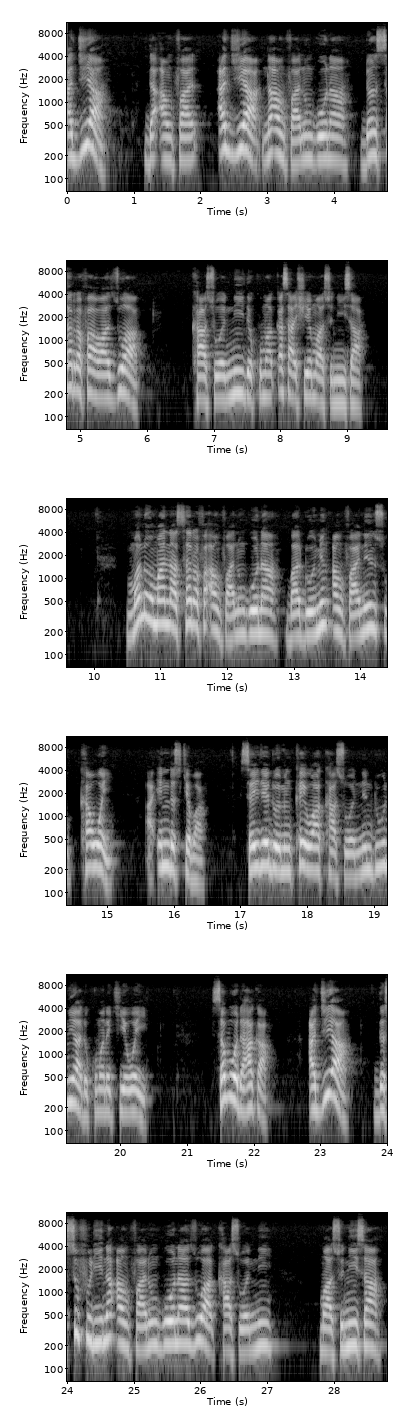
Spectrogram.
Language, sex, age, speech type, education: Hausa, male, 15-29, spontaneous, tertiary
